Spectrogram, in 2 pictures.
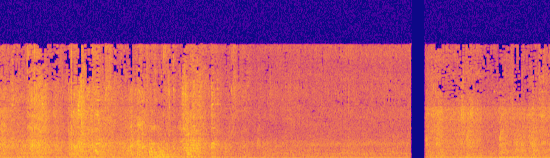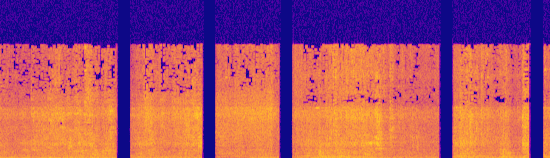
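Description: Heavy machinery engine running steadily with a low hum, with voices in the background; the sound cuts out abruptly several times in the second half.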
